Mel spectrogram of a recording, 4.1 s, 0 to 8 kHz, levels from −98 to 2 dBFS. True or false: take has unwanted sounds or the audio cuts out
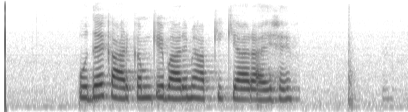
true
